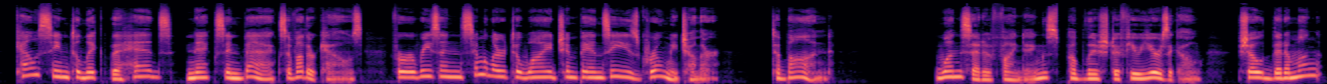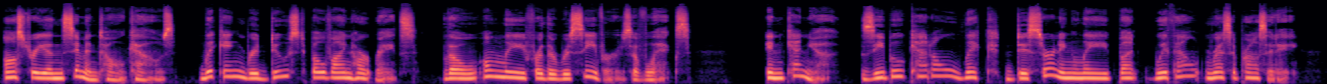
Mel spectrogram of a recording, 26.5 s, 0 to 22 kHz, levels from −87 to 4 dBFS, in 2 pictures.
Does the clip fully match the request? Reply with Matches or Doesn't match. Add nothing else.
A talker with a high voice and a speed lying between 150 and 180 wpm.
Doesn't match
